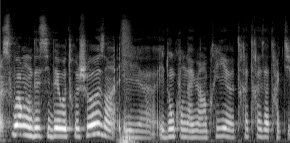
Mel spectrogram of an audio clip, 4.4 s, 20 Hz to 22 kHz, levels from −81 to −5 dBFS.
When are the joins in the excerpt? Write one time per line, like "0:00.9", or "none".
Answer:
0:01.8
